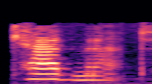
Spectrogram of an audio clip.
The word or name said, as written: cadmat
